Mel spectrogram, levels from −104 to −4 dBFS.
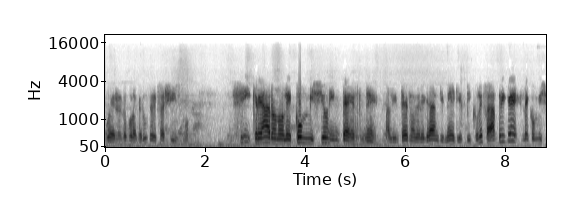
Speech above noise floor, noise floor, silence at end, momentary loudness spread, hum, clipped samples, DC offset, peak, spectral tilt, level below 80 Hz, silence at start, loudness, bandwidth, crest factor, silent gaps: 26 dB; -47 dBFS; 0 s; 14 LU; none; under 0.1%; under 0.1%; -4 dBFS; -7.5 dB/octave; -52 dBFS; 0 s; -20 LUFS; 5 kHz; 18 dB; none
